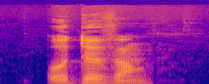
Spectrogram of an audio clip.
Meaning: in front (of)
- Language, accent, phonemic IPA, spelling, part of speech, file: French, France, /o.d(ə).vɑ̃/, au-devant, adverb, LL-Q150 (fra)-au-devant.wav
